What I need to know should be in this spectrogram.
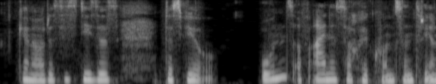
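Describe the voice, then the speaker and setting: In a very clean recording with a silent background, a woman sounds somewhat breathy, the sound dry and close with no echo. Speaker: yoga and meditation teacher. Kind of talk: guided meditation. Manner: slow, calm, soothing, with long pauses; soft-spoken, measured counting.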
